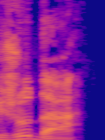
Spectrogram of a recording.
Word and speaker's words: Judá: A carta de Judas, ou mais precisamente Judá, de acordo com a pronúncia do seu nome, tanto em grego como em hebraico.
